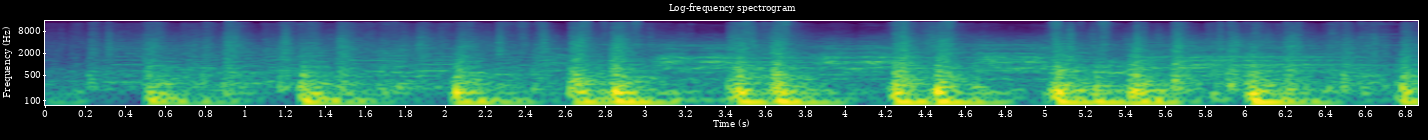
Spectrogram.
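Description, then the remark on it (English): A loud carnival street band plays in scorching heat in Rio de Janeiro's Lapa district, next to the colonial aqueduct, pounding out a driving, steady drumbeat with heavy low thumps about every second beneath a dense wash of instruments, while a costumed crowd dances amid confetti and adds a constant busy roar. “The band is playing in scorching heat and a crowd is dancing along next to the iconic colonial aqueduct here in Rio's Lapa district.”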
